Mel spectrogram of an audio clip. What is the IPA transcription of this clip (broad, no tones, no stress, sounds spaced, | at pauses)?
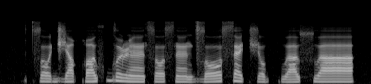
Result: t͡s ɔ d͡ʒ æ qʷ a xʷ ɡ o ɭ æ̃ s ɔ s æ̃ d͡z ɔ s æ t͡ʃ ɔ kʷ a sʷ a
